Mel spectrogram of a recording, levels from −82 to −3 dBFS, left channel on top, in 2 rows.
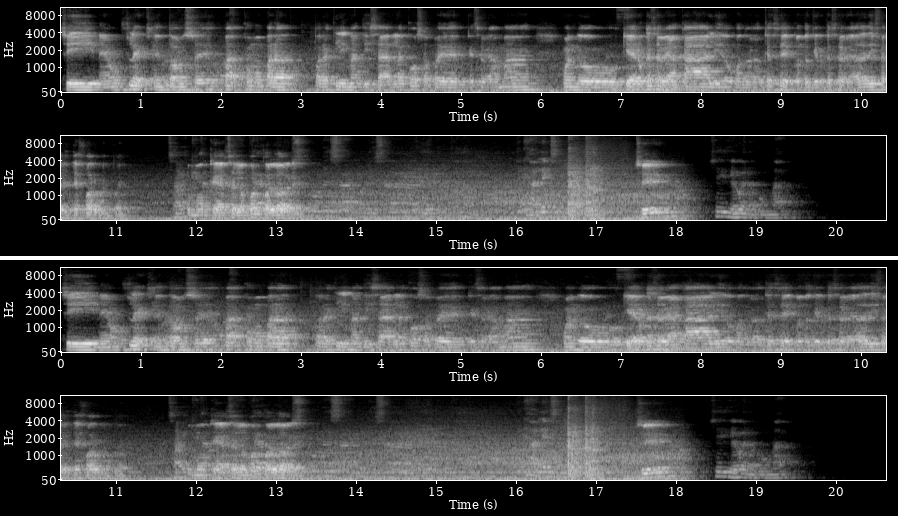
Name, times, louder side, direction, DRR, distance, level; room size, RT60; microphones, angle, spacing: voice 1, 0.0-11.1 11.9-13.3 17.5-18.0, left 2 dB, 50° left, 2 dB, 0.5 m, -21 dB
voice 2, 0.9-2.8 6.5-8.0 11.7-17.1 18.4-19.4, left 1 dB, 5° left, -2 dB, 0.6 m, -34 dB
sound 1, 1.3-18.1, right 1 dB, 45° right, 0.5 m, -31 dB
2.9 x 2.8 x 2.5 m, 0.84 s
head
